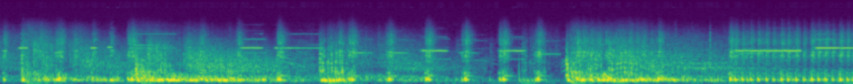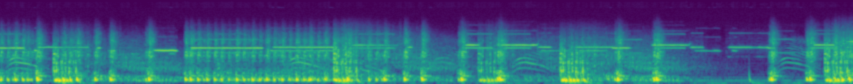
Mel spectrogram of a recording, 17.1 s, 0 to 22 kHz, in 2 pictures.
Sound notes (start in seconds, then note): 5.1 mortar fire booming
